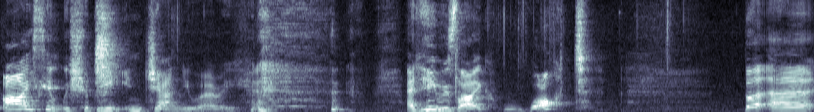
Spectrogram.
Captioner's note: giggles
